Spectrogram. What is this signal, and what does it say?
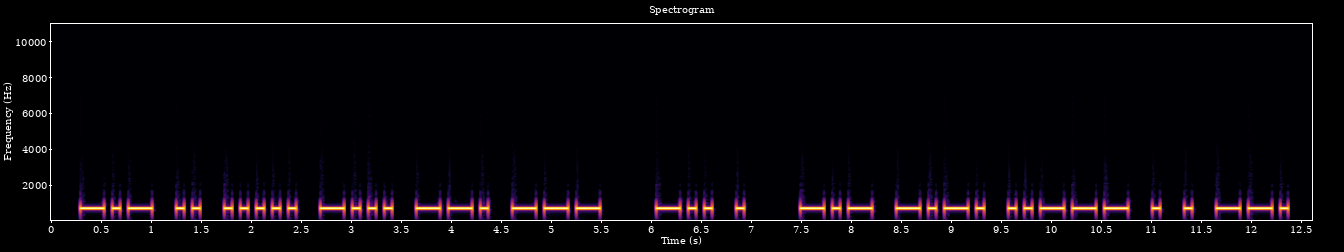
Morse code, heard as a keyed tone, about 15 wpm, 700 Hz. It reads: KI5BGO DE KC2EEG
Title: USA Callsign DE Callsign 15wpm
